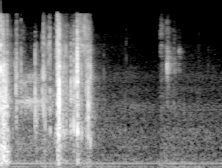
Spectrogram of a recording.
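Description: Clear plastic zip-top bag crinkling as it is handled and put aside, a few sharp crackles in the first second, then near quiet with one faint rustle.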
